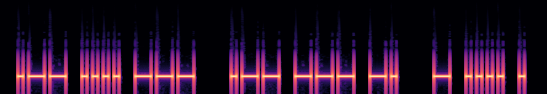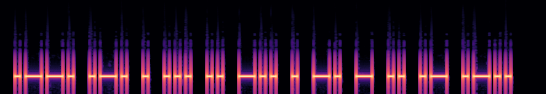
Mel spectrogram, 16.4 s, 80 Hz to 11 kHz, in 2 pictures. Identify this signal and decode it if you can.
Morse code, heard as a keyed tone, about 15 wpm, 700 Hz. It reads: WHO WON THE PRESIDENTIAL
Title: A Sound Of Thunder 15wpm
